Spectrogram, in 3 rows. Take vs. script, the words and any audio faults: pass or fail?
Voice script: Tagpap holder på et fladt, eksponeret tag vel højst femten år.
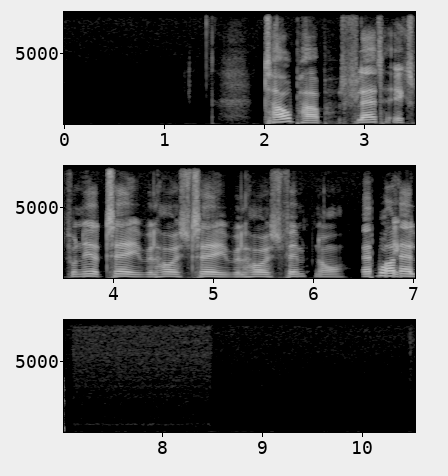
fail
